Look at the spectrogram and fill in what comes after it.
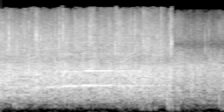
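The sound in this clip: Audience applause welcoming a speaker to the stage at a church service: steady, dense clapping that holds at an even level throughout.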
